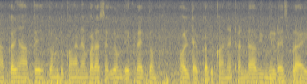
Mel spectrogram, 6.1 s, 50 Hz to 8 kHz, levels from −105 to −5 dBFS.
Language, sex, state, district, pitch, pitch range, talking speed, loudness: Hindi, male, Bihar, West Champaran, 110 Hz, 105-110 Hz, 245 wpm, -18 LUFS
